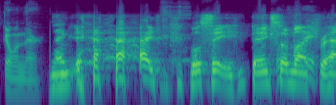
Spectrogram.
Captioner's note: laughs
